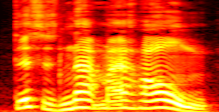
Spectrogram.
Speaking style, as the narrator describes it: she screamed forcefully

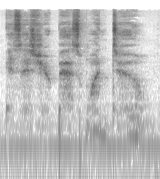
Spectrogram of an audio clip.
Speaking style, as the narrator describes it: whispered

